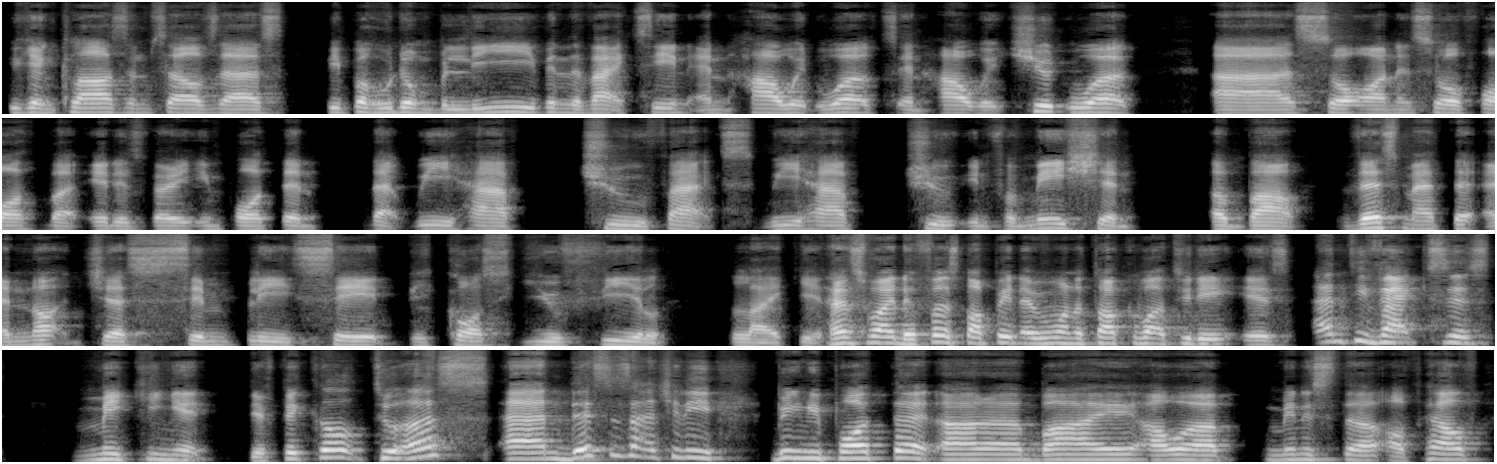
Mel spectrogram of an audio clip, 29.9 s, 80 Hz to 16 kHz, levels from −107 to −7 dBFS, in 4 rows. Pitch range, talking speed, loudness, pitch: 120-175 Hz, 175 wpm, -28 LUFS, 140 Hz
